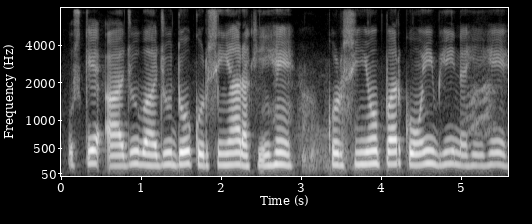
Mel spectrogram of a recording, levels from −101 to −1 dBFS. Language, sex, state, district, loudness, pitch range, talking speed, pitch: Hindi, female, Madhya Pradesh, Bhopal, -15 LUFS, 195-220 Hz, 130 wpm, 210 Hz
